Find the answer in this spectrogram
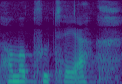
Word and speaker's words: homoploutia: You've in your forthcoming book, you write about a new concept called homoploutia. Am I pronouncing it correctly? Yes.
